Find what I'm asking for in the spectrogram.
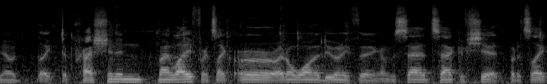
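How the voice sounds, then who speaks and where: A soft-spoken man, fairly low in pitch, at a fairly quick pace with fairly even intonation. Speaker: YouTuber and streamer. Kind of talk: casual monologue vlog. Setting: late at night at home. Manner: quiet, soft-spoken; hesitant, full of fillers.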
